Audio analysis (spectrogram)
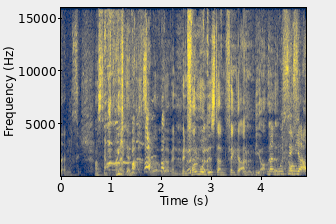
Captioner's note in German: lacht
